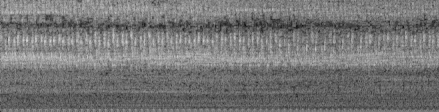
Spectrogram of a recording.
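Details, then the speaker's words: Truck APU small diesel after oil, coolant and oil, air and fuel filter change, covers back on: steady, even idle pulse about three times a second, no misses or knocks; running pretty good, healthy. "running pretty good but it took a while to get there"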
